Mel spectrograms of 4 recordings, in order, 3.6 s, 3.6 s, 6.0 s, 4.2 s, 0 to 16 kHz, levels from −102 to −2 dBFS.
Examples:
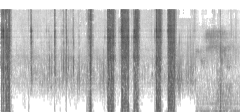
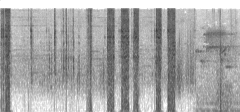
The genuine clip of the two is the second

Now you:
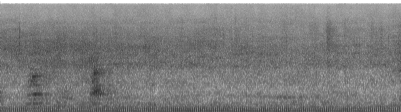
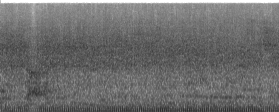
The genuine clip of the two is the second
